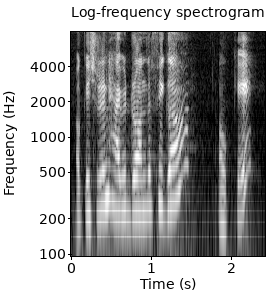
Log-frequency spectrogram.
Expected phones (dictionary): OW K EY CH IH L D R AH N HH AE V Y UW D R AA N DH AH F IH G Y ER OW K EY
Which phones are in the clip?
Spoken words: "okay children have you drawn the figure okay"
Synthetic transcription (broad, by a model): OW K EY SH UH D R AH N HH AE V Y UW D R AA N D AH F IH G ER OW K EY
